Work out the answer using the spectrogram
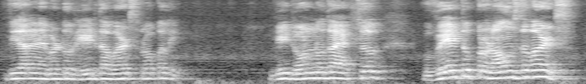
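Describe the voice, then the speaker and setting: A man's voice: a little high, fairly even intonation. Echoey Indian man lecturing a class. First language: Hindi. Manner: deliberate, repeats points and asks rhetorical questions. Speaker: school principal. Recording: echoey room, mic far off.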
